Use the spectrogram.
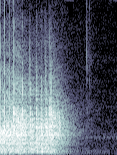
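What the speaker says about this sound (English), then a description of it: "Jesus, these are heavy dice. Swirling them like this." Heavy dice carved from manticore bone swirled by hand, a dense rolling clatter for about half a second that quickly fades into quiet.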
